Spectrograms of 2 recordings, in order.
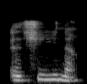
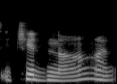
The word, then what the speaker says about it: echidna: The monotreme so here is called an echidna.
